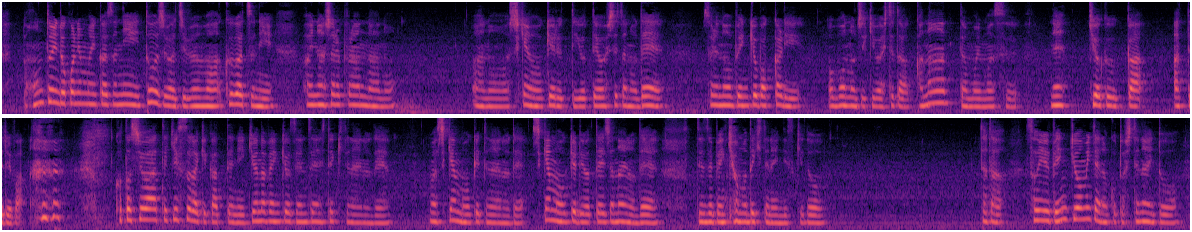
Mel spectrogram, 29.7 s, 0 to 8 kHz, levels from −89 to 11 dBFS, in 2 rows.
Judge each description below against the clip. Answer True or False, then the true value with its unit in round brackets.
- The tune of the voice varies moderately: True (3.0 semitones)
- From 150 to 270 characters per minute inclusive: False (350 characters per minute)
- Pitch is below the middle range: False (230 Hz)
